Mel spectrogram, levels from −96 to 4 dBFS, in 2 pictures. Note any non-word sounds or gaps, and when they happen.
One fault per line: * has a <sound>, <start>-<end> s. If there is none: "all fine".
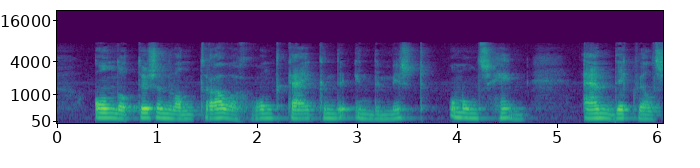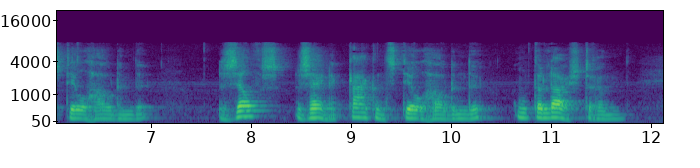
all fine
